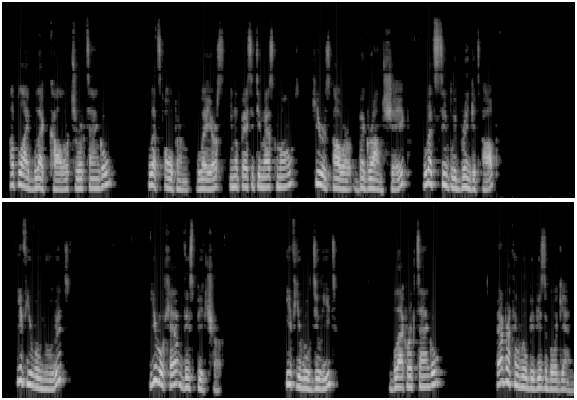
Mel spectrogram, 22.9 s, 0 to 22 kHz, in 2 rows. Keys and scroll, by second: 2.5 v, 20.5 Delete.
